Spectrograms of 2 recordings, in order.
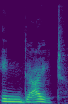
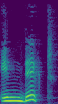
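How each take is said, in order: First: The middle c is silent, rhyming with 'invite'. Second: The middle c is sounded as a k. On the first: The speaker calls it right. "बोलते हैं इंडाइट" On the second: The speaker calls it wrong. "लिखते हैं इंडिक्ट"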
